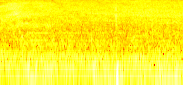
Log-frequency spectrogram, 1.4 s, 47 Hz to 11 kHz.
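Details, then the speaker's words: Central Pneumatic 3-gallon oilless air compressor: a steady high hiss of air escapes at a hose fitting installed without thread tape, and the gauge shows pressure dropping fairly quickly. Finding: air leak at the hose fitting, which adding thread tape should stop. "I have it hooked up here and as you can clearly see here you can even hear it there's air coming out of it that's because there's no threat tape on this which if I put threat tape on it I will no longer have that leak"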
